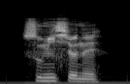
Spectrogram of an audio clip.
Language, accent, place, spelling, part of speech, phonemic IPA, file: French, France, Lyon, soumissionner, verb, /su.mi.sjɔ.ne/, LL-Q150 (fra)-soumissionner.wav
- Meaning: to tender, bid (for)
